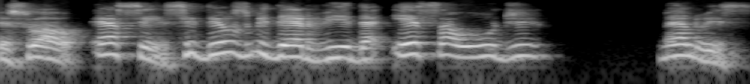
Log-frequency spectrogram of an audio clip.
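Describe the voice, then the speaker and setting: Very slow, fairly high-pitched speech from a woman. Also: ordinary pitch variation. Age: 80s+. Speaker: radio host, anatomy professor. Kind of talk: casual chat. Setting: web radio studio.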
